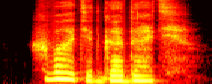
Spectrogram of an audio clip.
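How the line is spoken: Sighing. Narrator (Russian): вздохнула подружка

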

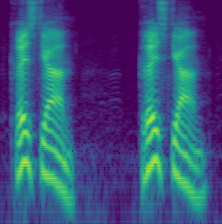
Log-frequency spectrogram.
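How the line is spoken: Deep rough voice from above. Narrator (German): eine tiefe, raue Stimme rief herab

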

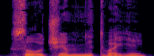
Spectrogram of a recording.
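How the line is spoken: Calm question. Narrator (Russian): спокойно спрашиваю я

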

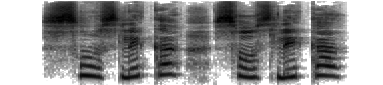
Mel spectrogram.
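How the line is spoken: Joyful. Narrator (Russian): Радостно закивал незнакомец

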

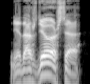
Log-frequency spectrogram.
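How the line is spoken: Growled reply. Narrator (Russian): рыкнул в ответ капитан

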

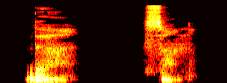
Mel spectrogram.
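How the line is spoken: Whisper. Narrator (Russian): прошептала я

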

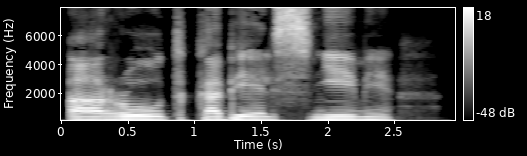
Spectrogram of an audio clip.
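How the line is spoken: Spiteful thin woman. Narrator (Russian): злобно отвечала другая, тощая, как сухая треска

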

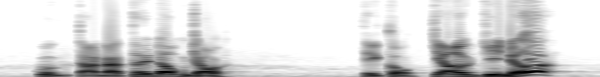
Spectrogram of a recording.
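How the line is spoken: Shouting. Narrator (Vietnamese): Đoạn Trịnh Minh hét lên

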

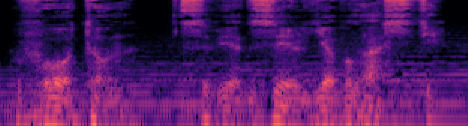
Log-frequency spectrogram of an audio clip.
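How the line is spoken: Whisper. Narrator (Russian): она прошептала

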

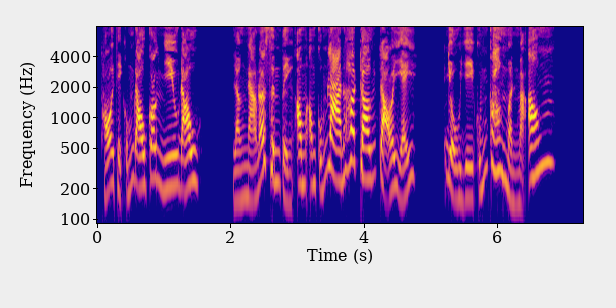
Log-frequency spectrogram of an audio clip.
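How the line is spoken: Hurried, placating. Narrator (Vietnamese): bà Hồng cũng vội khuyên

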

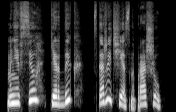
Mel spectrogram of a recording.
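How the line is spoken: Terrified, forced-out words. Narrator (Russian): Холодея от ужаса, выдавила Юля

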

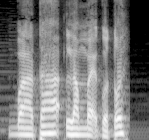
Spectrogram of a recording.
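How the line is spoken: Trembling, shocked question. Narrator (Vietnamese): Ngọc Hà run rẩy, mặt cắt không còn tí máu, hỏi

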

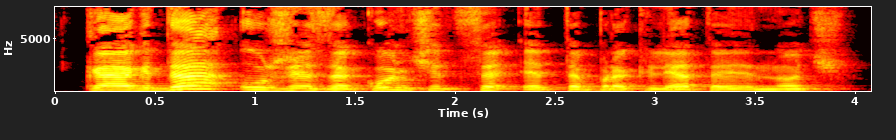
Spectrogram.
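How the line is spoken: Grumbling. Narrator (Russian): пробурчал некромант

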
